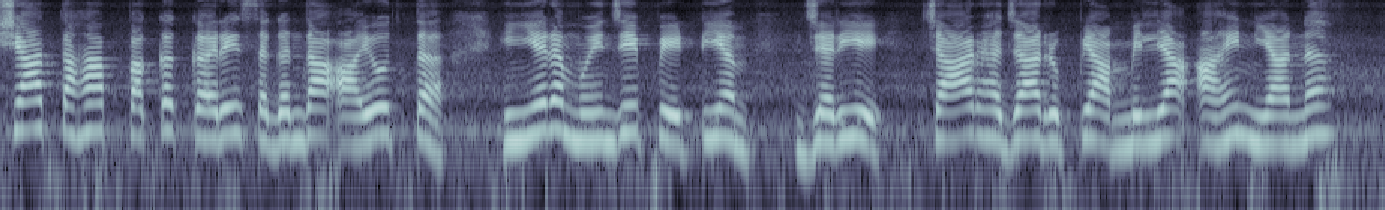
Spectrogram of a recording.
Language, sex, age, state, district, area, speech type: Sindhi, female, 30-45, Madhya Pradesh, Katni, urban, read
